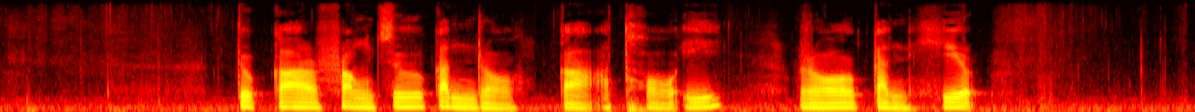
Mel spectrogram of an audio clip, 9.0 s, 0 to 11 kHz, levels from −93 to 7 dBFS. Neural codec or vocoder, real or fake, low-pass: none; real; 9.9 kHz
